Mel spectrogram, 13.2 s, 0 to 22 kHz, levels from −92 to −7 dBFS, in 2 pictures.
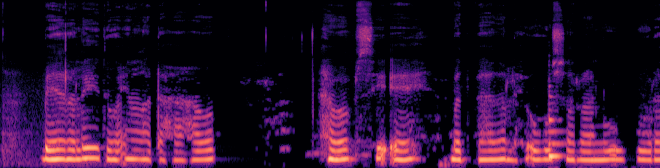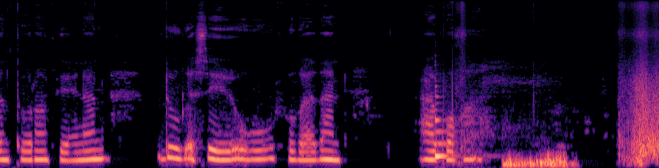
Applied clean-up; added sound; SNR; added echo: classical method spectral subtraction.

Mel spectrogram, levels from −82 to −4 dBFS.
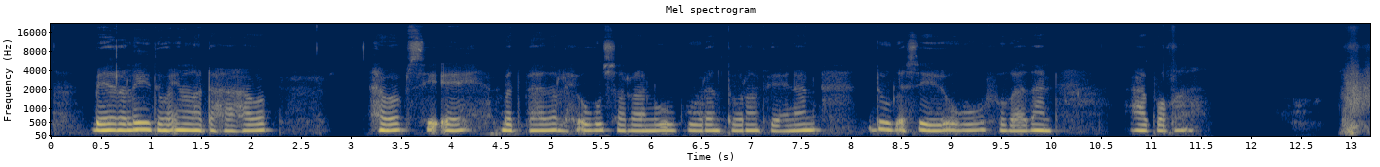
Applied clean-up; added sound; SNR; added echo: neural mask model Resemble Enhance denoiser.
